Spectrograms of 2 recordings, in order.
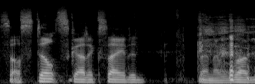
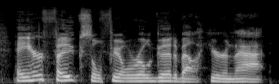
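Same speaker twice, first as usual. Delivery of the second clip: raised, higher-pitched fake Pittsburgh accent; 6 semitones higher, 7 dB louder than usual. Repeating a joking line about her folks: put-on Pittsburgh accent. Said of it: "you're kinda doing Pittsburgh at the same time".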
